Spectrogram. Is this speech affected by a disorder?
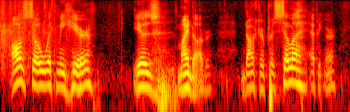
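Yes: ALS; body weakening, 2 years since onset.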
